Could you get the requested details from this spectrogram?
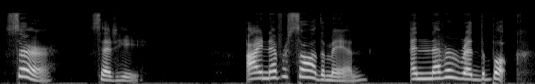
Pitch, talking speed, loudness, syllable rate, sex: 250 Hz, 145 wpm, -20 LUFS, 4.5 syllables/s, female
